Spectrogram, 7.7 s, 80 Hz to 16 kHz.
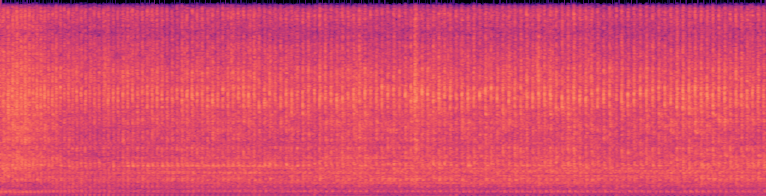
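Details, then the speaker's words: Scotts riding mower with Kohler Command 15 hp engine, cold morning start: catches and runs with a slightly uneven beat that smooths over several seconds; rough cold running until warm. "so a little cold out here this morning so things are taking a while to warm up"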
